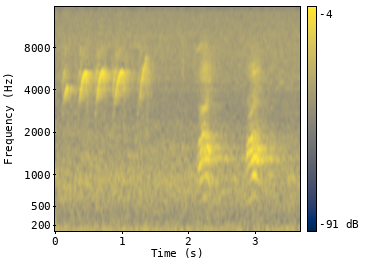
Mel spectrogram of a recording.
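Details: Meadow bunting in winter, recorded on 25 December 2012 in the suburbs of Hachioji, Japan: a quick run of four or five thin, high, upslurred notes, followed by two louder, lower, harsher calls from another bird, over a steady low hum.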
